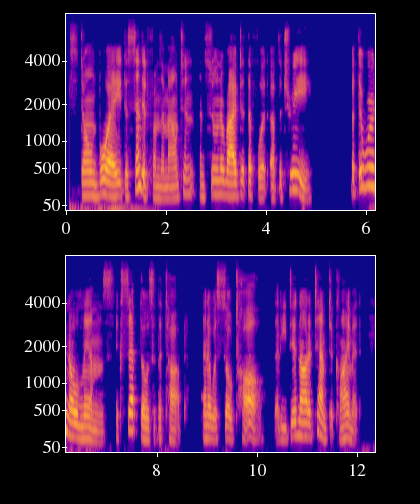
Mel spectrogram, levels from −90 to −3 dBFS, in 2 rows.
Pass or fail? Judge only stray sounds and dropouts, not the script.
pass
